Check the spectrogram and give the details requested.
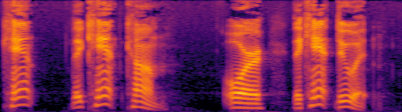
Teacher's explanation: that NT combination at the end of a word can't and the voice kind of raises up a little bit in Pitch doesn't it and the N is cut short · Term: stop T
